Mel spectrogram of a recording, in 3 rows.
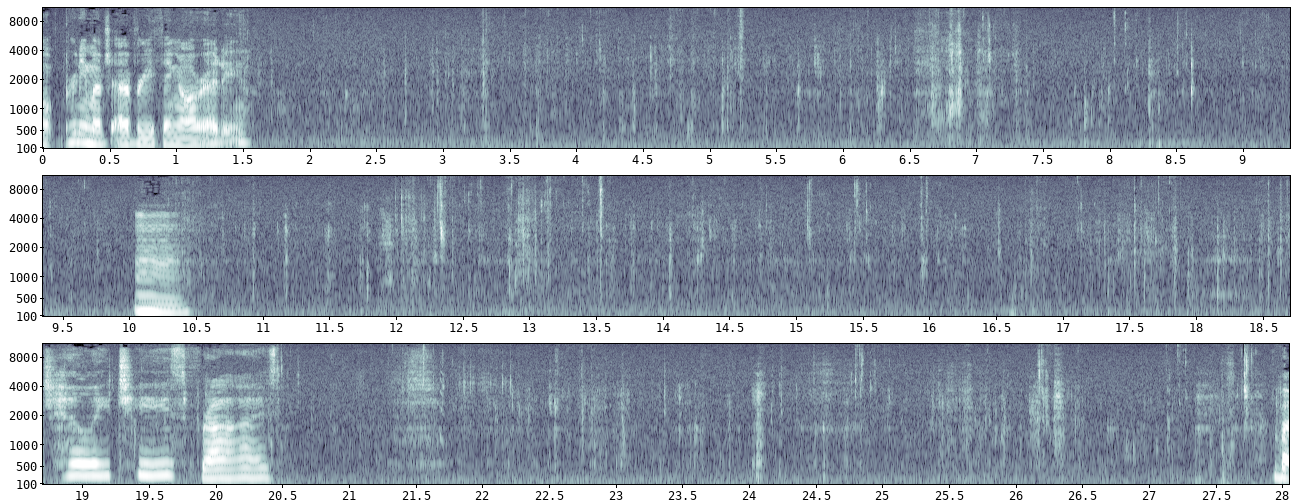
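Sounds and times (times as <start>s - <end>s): chewing and wet mouth clicks: 2.2s - 9.9s, 10.6s - 18.7s
person humming: 10.0s - 10.5s.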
